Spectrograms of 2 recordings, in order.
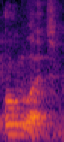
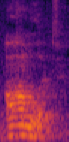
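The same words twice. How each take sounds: First: "omelet" said the mock French way, with a nasal first vowel, quiet; a playful French twist on "omelet". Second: Said in the usual way. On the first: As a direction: put on a French air for "omelet". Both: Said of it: "Or as the French say".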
